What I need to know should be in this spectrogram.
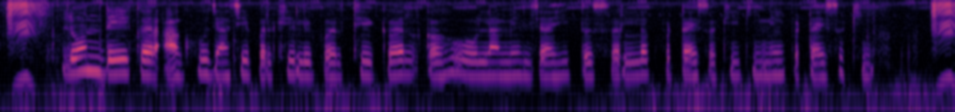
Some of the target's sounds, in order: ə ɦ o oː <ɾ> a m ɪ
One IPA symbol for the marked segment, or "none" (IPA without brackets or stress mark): l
